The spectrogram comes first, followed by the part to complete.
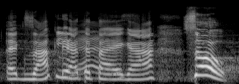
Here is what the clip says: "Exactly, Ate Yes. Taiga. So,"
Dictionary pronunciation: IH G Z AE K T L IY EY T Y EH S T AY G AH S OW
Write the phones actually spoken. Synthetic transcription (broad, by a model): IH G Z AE K T L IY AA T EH T AY G AH S OW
